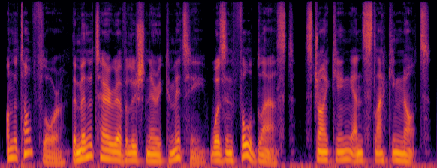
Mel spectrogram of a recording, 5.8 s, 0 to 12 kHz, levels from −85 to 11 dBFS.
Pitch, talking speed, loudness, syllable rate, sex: 105 Hz, 165 wpm, -17 LUFS, 5.2 syllables/s, male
